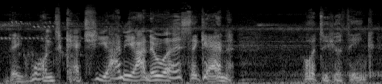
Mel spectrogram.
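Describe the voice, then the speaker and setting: A woman voicing a nervous forest creature in a video game, with a halting stutter, over nighttime insect ambience. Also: mid-range voice, very animated, creaky, noisy background. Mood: shaken, wary. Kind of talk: video game character acting.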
